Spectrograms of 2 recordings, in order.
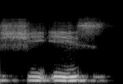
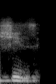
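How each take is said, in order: First: The verb is said as a full separate word. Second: The verb is reduced to a single s sound.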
